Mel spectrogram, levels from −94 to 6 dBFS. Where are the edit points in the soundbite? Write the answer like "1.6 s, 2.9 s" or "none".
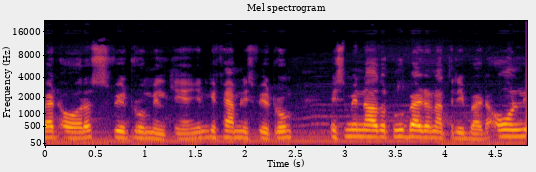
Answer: none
